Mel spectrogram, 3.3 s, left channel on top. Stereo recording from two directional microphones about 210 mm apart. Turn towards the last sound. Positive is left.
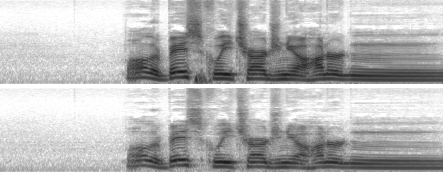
turn(degrees=35)  # may be behind; listen again after turning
